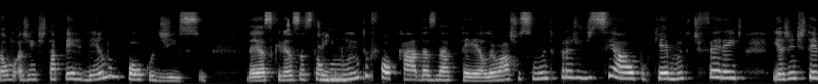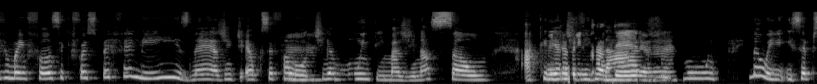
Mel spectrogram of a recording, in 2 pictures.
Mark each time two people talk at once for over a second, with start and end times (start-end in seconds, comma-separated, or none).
13.6-15.0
